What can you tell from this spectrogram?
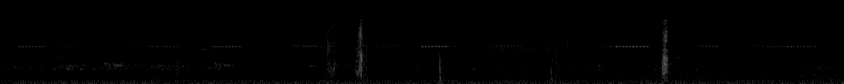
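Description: Faint crickets chirping at night, a steady run of short high chirps repeated about once a second. Two sharp clicks stand out, a little over three seconds in and again three seconds later.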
